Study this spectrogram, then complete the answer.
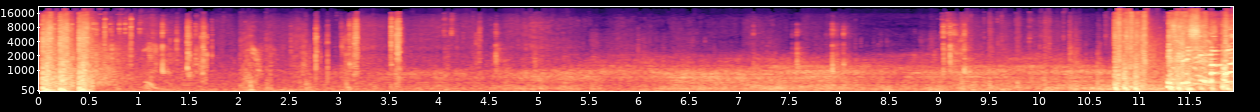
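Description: Bursts of gunfire in a shooter video game aimed at the player, rapid automatic volleys crackling intermittently over keyboard-like clatter, with a louder dense burst near the end.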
